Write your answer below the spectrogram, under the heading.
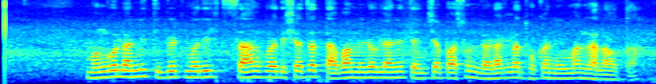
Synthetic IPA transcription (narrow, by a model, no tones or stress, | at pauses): məŋɡolanːiːt̪ibeʈməd̪ʱiːlsaŋɡpɾəd̪eɕat͡sat̪abamiɭəʋljanet̪jaɲt͡ɕjapasuːnd̪əɽaklad̪ʱokaniɾmand͡zʱalaɦot̪a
